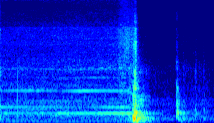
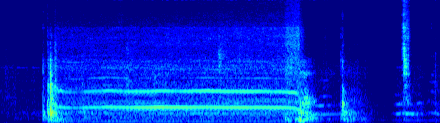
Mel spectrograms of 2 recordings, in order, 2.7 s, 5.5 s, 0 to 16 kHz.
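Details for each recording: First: Fiat 500 power window motor hums steadily, then ends in a sharp knock and a second thump when closing or opening the window; strange knocking noise before repair. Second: Fiat 500 power window after tightening a loosened screw that caused knocking when closing: window runs smoothly about three seconds with steady motor hum and clean stop; noise fixed, normal operation.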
